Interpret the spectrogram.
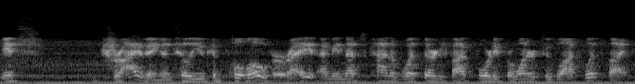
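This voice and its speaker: A man's voice: mid-range voice, fairly quick. Guy laying out a legal case step by step, emphatic, sounds far from the mic w/ noise. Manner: emphatic step-by-step storytelling in short phrases. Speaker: legal commentator. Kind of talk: conversational explainer of a legal case. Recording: distant, dull, noisy replayed audio.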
